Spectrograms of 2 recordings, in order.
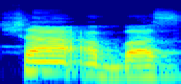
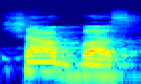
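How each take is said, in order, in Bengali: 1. দুটো শব্দ আলাদা করে, স্পষ্টভাবে বলা হয়। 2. দুটো শব্দ দ্রুত মিশে গিয়ে একটি হয়ে যায়।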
